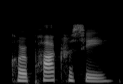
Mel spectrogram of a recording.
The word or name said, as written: corpocracy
